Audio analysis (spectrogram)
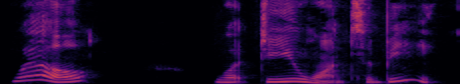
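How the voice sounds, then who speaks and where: Woman as an excitable yeti mom, lively pitch. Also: a little slow, breathy edge, full character voice. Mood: questioning. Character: brisk motherly female yeti, excitable.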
